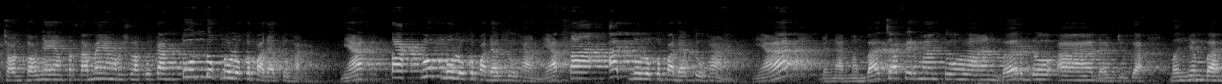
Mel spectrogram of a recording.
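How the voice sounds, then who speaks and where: A woman teaching a children's Bible lesson in a gentle, patient way, often repeating points and checking in with "ya". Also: medium pitch, slight background noise. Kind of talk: Sunday-school lesson for children. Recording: echoey room with long reverb.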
